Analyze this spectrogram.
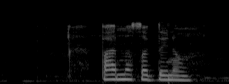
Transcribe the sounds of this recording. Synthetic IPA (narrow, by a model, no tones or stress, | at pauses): parnʌsʌk̚d̪ʌjnʌw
